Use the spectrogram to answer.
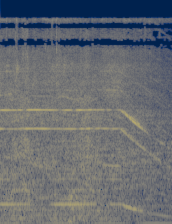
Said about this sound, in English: now that I've used it, I can say for a budget cordless vacuum, that's actually all right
